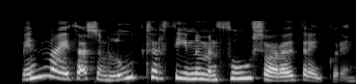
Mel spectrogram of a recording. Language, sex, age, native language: Icelandic, female, 50-59, Icelandic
